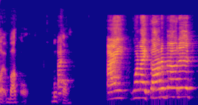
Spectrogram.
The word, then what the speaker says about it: buccal: Actually, it was yesterday, that everyone mispronounces that. It is not buckle swab. It is buccal swab.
